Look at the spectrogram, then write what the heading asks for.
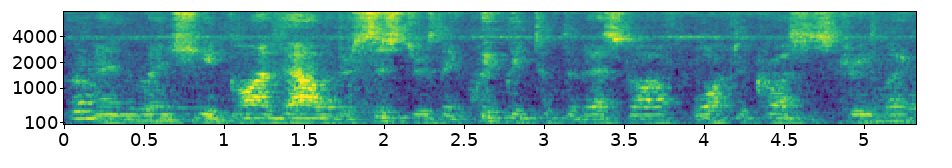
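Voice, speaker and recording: A man's voice: on the low side, level tone, moderate pace. Playwright guy explaining his play, echoey hall, noisy distant recording. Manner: explanatory, patiently walking through the plot. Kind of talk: post-reading discussion. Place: theatre room.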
